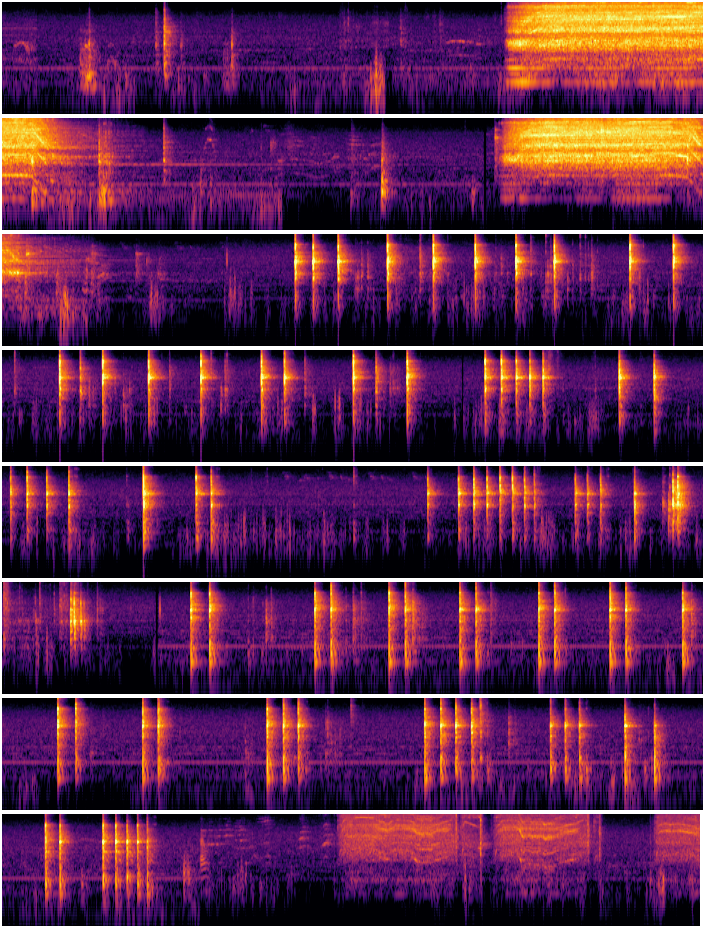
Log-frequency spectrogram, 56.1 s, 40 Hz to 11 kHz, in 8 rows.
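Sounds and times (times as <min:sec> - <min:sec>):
power tool running: 0:05.0 - 0:08.4, 0:11.9 - 0:15.0, 0:52.4 - 0:56.0.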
